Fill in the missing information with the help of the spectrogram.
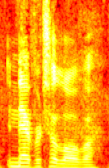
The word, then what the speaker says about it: Navratilova: I can't say her name. – Navratilova. – That's the one.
